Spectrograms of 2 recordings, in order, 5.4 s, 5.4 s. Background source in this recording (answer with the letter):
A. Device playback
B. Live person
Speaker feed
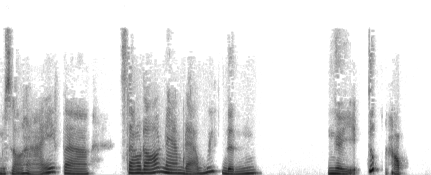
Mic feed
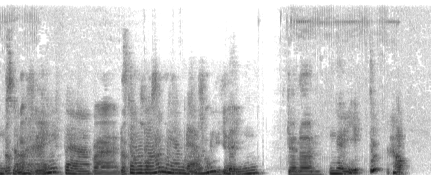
B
